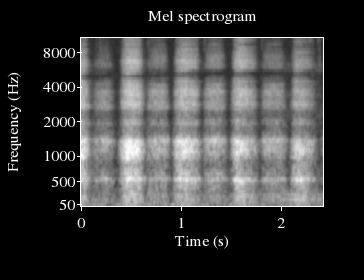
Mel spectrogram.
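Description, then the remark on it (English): A person imitates a Saint Bernard's panting with about five slow, heavy, breathy huffs in a steady rhythm, fairly loud, with no talking. “And then what about like a Saint Bernard?”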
